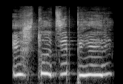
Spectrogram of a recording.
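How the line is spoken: Frightened question. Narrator (Russian): Испуганно спросила Евдокия

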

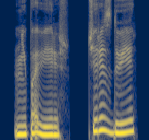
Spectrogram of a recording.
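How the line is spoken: Laughing. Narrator (Russian): рассмеялся волк

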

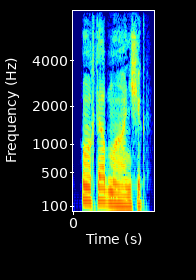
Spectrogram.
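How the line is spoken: Laughing. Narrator (Russian): засмеялась она

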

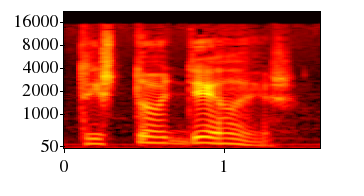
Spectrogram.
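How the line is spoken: Moaned. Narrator (Russian): простонала Алиса

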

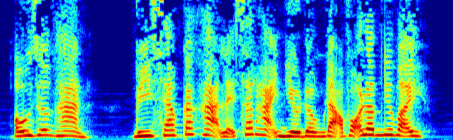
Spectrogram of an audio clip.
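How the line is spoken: Deep stern demand. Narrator (Vietnamese): Dù Lòng Nhất Kiếm lại trầm giọng quát hỏi

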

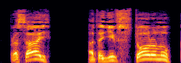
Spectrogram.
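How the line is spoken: Shouting. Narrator (Russian): кричал

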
